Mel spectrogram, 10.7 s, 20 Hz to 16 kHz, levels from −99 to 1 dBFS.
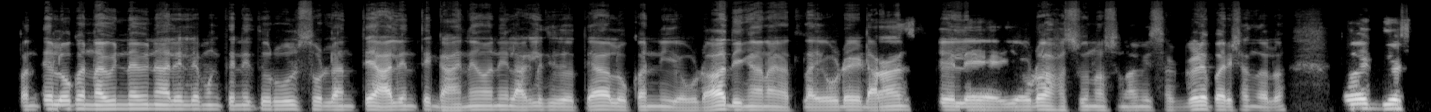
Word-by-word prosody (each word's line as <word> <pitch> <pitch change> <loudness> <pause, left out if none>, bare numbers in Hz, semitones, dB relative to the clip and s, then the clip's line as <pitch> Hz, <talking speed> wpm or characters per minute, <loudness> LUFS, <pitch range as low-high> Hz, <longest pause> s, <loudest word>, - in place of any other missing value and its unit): पण 115 0 -5
ते 140 - +3
लोक 135 +1 +2
नवीन-नवीन 135 +1 +1
आलेले. 130 0 +1
मग 130 0 -6
त्यांनी 125 0 -4
तो 125 - -1
रुल्स 125 -3 -2
सोडला 115 -2 -1
आणि 115 0 -4
ते 120 - +4
आले 110 0 +4
आणि 115 - -7
ते 120 - -2
गाणे-वाणे 115 +4 -2
लागले 105 +2 -1
तिथं. 105 -1 -2
त्या 115 +1 +4
लोकांनी 105 0 -3
एवढा 90 +6 +4
धिंगाणा 110 -1 -1
घातला, 95 0 -4
एवढे 100 +2 0
डान्स 105 +4 0 0.2
केले, 110 -1 +2 0.4
एवढं 115 +3 +3
हसून-हसून 105 0 -7
आम्ही 105 0 -7
सगळे 100 +6 +1
परेशान 110 -1 -1
झालो. 100 +1 -4
तो 140 +5 0
एक 150 -2 +4
दिवस 140 0 +4
110 Hz, 195 wpm, -23 LUFS, 105-125 Hz, 0.4 s, ते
